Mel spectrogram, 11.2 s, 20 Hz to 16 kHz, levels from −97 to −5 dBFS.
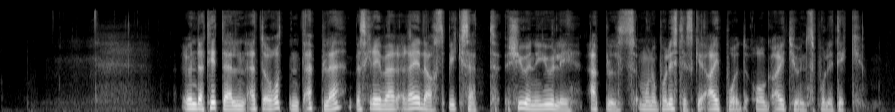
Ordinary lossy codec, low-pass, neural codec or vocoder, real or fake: AAC, 64 kbps; 10.8 kHz; none; real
